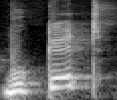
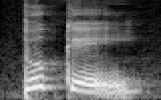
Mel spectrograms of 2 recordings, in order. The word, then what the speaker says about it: bouquet: Please see to the pronunciation. It is not bouquet, it is bouquet.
